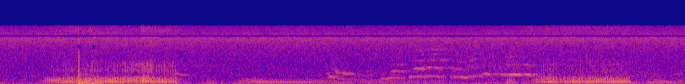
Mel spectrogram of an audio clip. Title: Dog snoring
